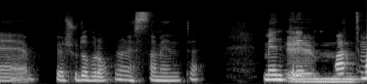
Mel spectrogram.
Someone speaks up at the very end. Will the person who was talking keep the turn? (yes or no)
yes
